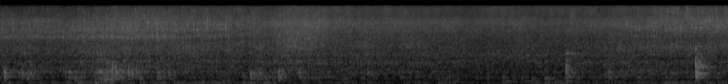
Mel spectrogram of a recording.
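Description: Oil sizzling steadily in a wok as petai (stink beans) are tipped into frying shallots, tomato and chilli and stirred with a metal spatula. A few light knocks and scrapes of the spatula against the pan.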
